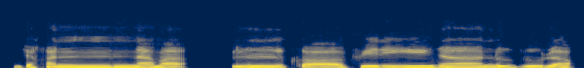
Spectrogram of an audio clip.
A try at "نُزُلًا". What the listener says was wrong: نون کو کھینچنا نہیں ہے، اسی لیے آپ کا لا چھوٹا ہو گیا آگے، کیونکہ اس جہاں پہ آپ کسر نکال کے کھینچنے کی. للکافرین نزلا،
